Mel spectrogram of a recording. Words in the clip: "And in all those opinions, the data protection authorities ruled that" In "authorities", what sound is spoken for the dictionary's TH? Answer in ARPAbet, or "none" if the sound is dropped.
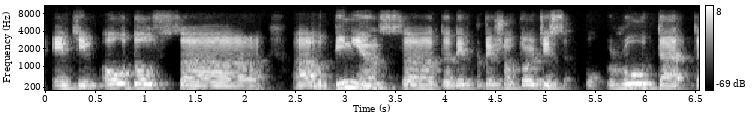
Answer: T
